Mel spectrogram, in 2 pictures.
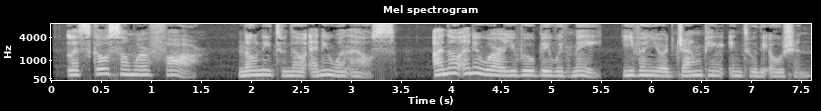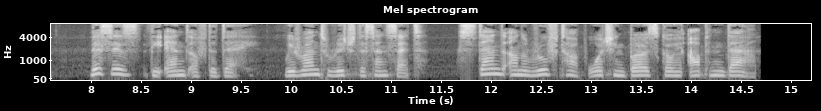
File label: Chinese English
